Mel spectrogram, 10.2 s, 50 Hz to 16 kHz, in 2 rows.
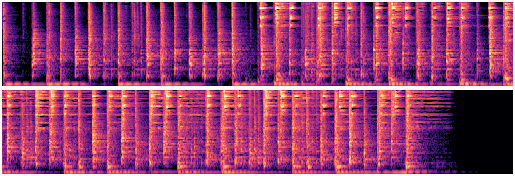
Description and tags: diffrent type of Percussion instrument of darbouka :
ayyoub/darij/fellahi/malfuf/masmudi-kibir/masmudi-sagir/rumba-.../Churchuna/Dabkkah/Daza/
130-bpm, percussion-loop, rubbish, loops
